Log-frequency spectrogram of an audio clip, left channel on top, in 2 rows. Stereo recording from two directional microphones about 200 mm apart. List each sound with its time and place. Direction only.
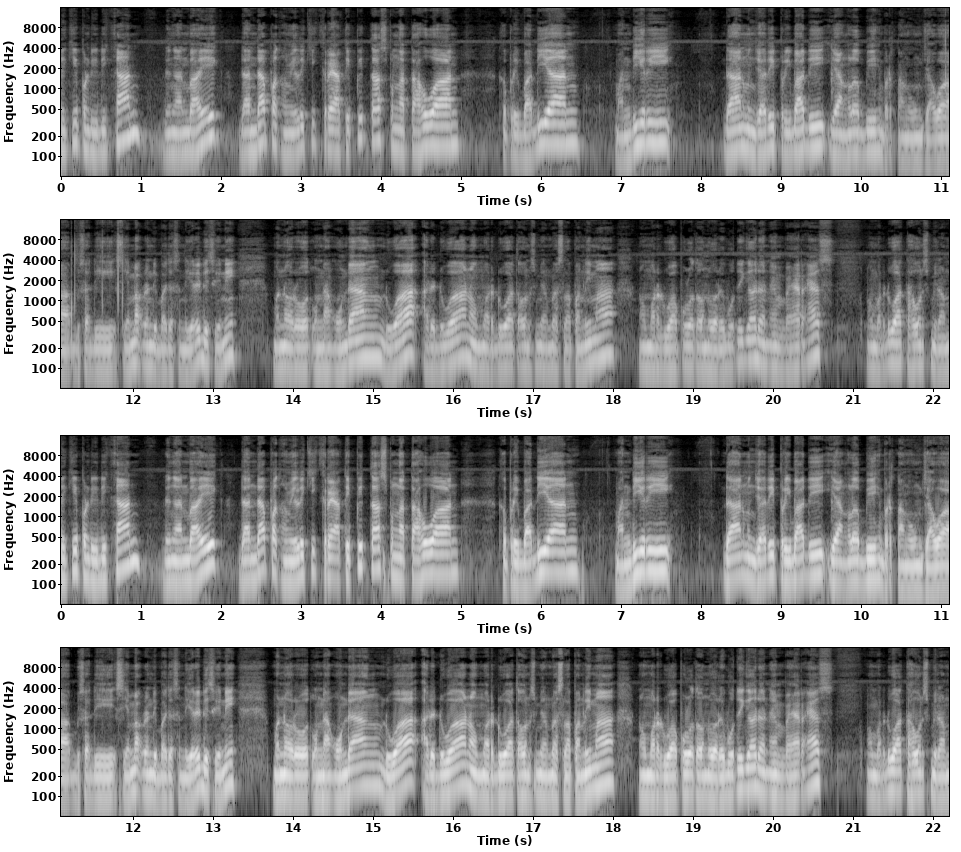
0.0 s speech: 35° right (ahead or behind)
8.3 s speech: 50° right (ahead or behind)
11.3 s speech: 30° right (ahead or behind)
